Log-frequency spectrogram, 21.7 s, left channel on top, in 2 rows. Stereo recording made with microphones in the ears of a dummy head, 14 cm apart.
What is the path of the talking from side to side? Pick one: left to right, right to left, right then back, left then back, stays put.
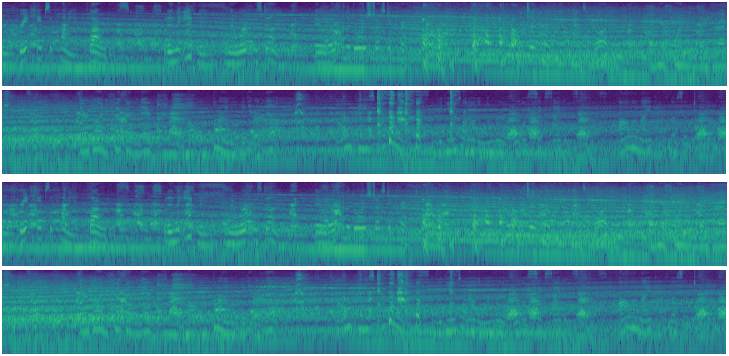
left to right.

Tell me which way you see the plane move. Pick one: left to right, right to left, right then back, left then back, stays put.
left to right.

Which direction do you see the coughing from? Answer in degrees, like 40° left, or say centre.
40° left.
